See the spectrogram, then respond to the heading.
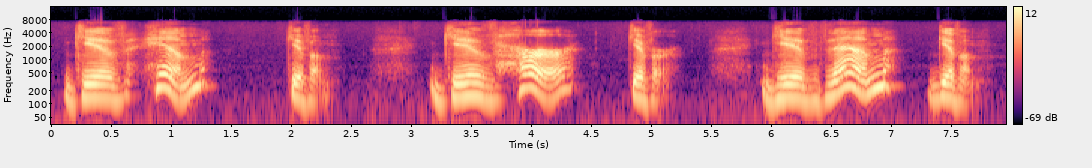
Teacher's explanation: Now, if someone is him, her, or them, in that case, elision may occur, which is when certain sounds or syllables get removed. So if we remove that first consonant sound of each word, we can then link the phrases together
